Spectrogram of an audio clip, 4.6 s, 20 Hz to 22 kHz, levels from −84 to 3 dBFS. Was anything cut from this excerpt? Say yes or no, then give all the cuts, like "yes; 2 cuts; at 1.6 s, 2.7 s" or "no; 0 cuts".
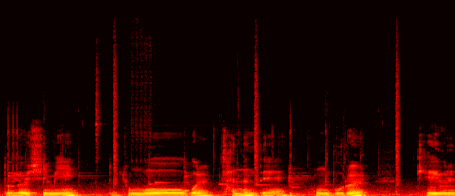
no; 0 cuts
